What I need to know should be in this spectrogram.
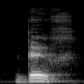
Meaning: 1. longline 2. trawlnet for anchovy catch on the former Zuiderzee
- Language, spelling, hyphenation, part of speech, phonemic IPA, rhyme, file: Dutch, beug, beug, noun, /bøːx/, -øːx, Nl-beug.ogg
